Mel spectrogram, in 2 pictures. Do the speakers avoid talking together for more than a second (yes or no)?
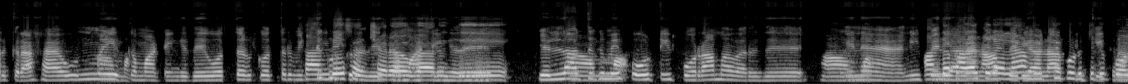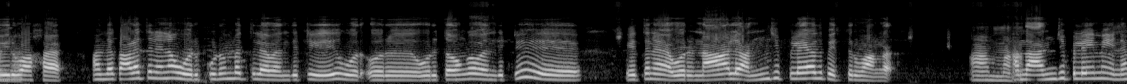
no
